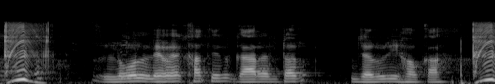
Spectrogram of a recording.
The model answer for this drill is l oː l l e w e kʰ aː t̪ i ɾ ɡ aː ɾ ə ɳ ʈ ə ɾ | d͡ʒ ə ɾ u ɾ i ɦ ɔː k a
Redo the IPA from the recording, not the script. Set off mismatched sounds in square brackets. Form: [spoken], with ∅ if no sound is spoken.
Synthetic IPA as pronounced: l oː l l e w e kʰ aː t̪ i ɾ ɡ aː ɾ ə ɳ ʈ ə ɾ | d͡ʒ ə ɾ u ɾ i ɦ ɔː k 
